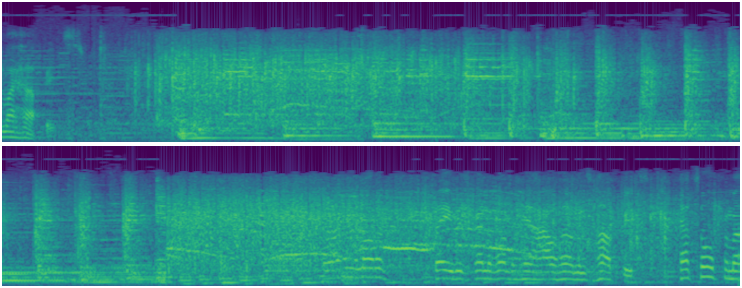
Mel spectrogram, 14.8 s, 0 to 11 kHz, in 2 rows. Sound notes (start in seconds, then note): 1.0 music and applause; 8.6 cheers and applause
